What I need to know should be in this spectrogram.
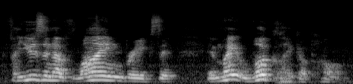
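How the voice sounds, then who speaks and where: A man's voice: fairly high pitch, expressive, moderate pace, recorded from a distance. A man performing his own spoken word poetry live, with an earnest, confessional delivery.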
